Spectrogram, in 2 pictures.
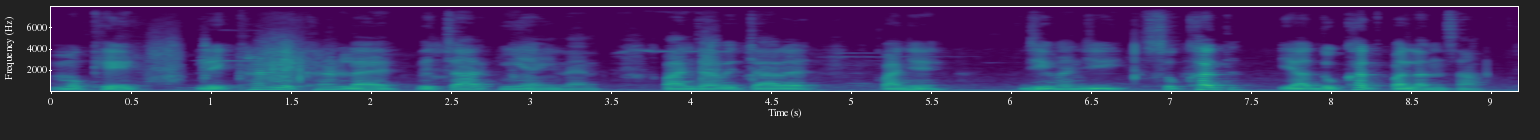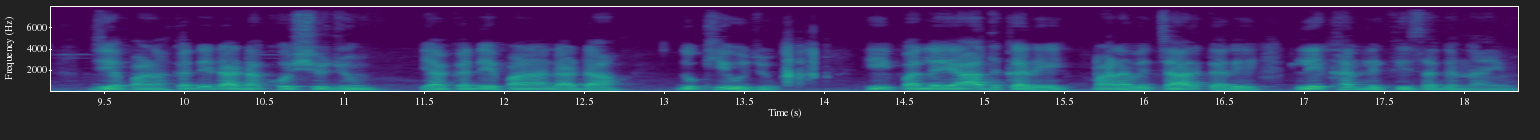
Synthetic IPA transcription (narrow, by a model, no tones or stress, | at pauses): mũːkʰelɪːkʰəɽ̃ɪ̆lɪkʰəɽ̃laːɪʋɪt͡ɕaːɾkĩːə̃ĩːn̆d̪aːɦɪnɪ̆ | pɐ̃ɦɪ̃ɲd͡ʑaʋɪt͡ɕaːɾ | pɐ̃ɦɪ̃ɲd͡ʑe | d͡ʑiːʋənɪ̆d͡ʑiːsʊkʰət̪ | jad̪ʊkʰət̪pɐlənɪ̆sã̰ | d͡ʑiːə̃paːɽ̃kɐɗẽɗaːɖʱaxʊʃɦʊd͡ʑũ | jakɐɗẽpaːɽ̃ɗaːɖʱa | d̪ʊkʰiɦʊd͡ʑũː | ɦiːpɐljaːd̪ʱkɐɾepaːɽ̃ʋɪt͡ɕaːɾkɐɾeleːkʰənɪ̆lɪkʰisɐɡʱə̃nd̪aːɦijũː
